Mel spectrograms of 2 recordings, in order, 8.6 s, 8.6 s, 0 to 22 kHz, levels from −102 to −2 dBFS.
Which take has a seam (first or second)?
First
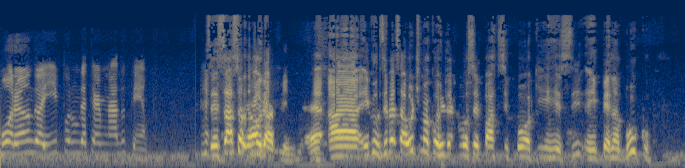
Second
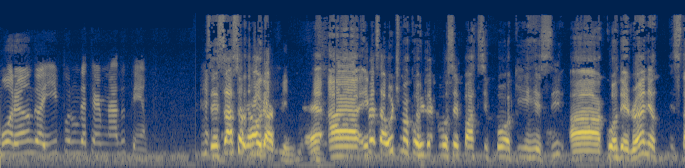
second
